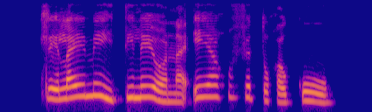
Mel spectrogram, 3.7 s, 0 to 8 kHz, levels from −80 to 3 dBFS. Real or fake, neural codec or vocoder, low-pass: fake; codec, 16 kHz, 8 kbps, FunCodec, trained on Chinese and English, 25 frames a second; 7.2 kHz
